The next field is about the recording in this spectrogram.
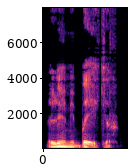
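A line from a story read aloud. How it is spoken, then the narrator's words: Muttering. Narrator (Russian): пробормотал он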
